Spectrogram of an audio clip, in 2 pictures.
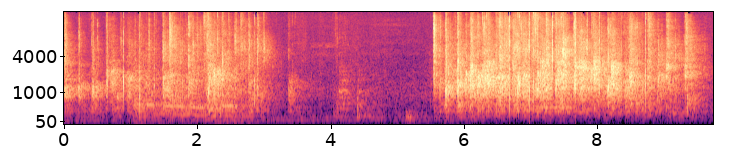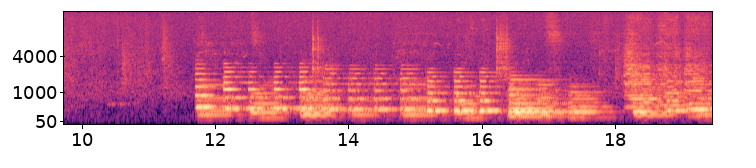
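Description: Audience applause in two bursts, then after a brief lull a grand piano begins a gentle introduction of separate, evenly paced notes, about two-thirds of the way through.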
